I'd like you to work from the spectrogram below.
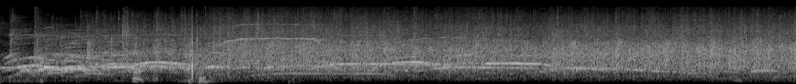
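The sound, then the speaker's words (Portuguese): A large crowd claps hands continuously for several seconds, a dense, steady wash of applause with some cheering voices and shouts mixed in, fairly loud throughout. “Diz a Bíblia: batei palmas todos os povos.”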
